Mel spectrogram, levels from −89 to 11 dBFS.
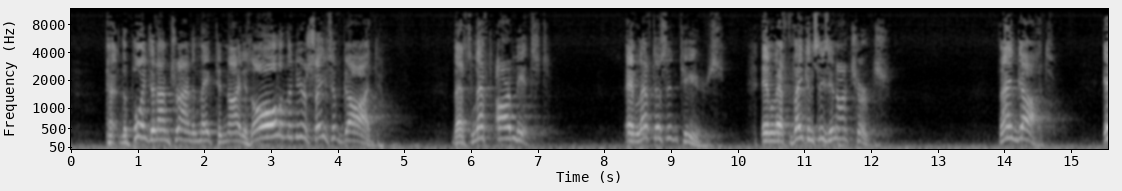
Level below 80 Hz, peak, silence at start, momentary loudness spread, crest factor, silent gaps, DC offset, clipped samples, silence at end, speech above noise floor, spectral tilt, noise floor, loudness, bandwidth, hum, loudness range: -42 dBFS; 0 dBFS; 0 s; 16 LU; 24 dB; none; under 0.1%; under 0.1%; 0 s; 24 dB; -4 dB/octave; -46 dBFS; -22 LUFS; 11.5 kHz; none; 6 LU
